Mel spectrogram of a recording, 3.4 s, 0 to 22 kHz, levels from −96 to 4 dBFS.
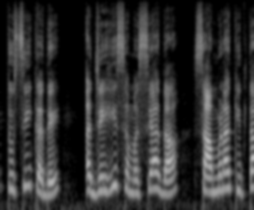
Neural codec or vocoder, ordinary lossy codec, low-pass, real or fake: none; none; none; real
